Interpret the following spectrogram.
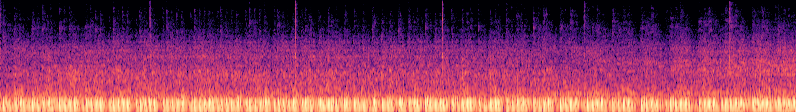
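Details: Engine idling just after first start following four years of standing, with a light, fairly regular tick about three to four times a second riding on top; source unknown.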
